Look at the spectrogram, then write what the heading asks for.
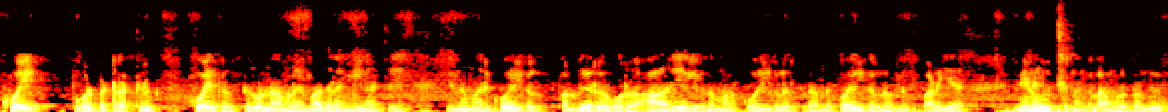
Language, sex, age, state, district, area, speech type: Tamil, male, 45-60, Tamil Nadu, Krishnagiri, rural, spontaneous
